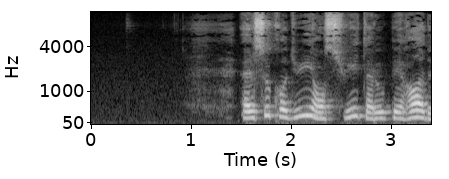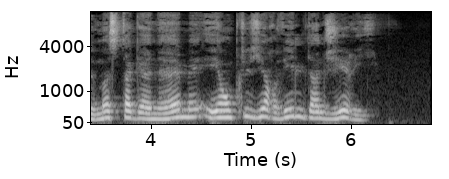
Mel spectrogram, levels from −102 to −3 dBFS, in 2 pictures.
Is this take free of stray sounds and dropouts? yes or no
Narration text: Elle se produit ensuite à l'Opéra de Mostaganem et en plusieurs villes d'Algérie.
yes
